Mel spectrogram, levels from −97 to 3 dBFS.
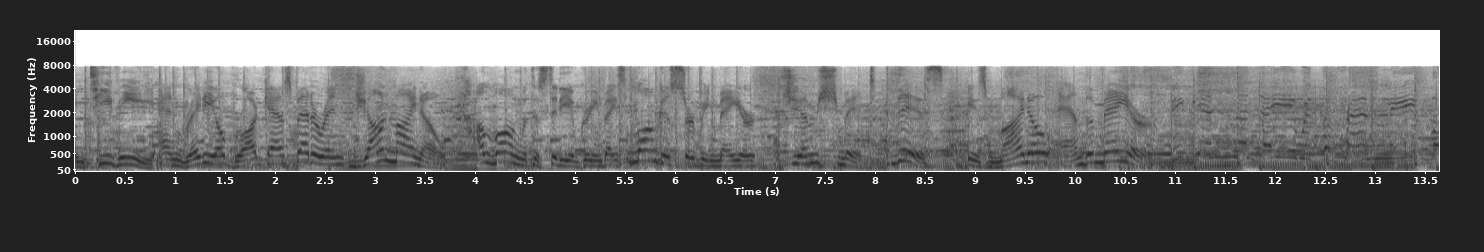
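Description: Throughout the clip, gain pumping can be heard: the sound ducks by around 5 dB under each loud moment, which points to a likely cause of input gain set too high with a fast limiter or compressor pulling it down. The result is squashed, with loud and soft parts pressed close together, while the band-limited call processing, with nothing above 8 kHz, sits underneath.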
